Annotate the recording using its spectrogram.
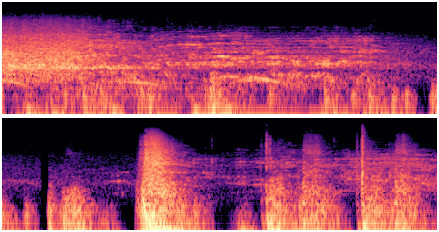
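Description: A large crowd roars and cheers in a big arena.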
